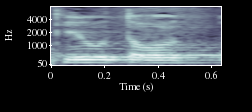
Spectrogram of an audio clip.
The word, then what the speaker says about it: Kyoto: Kyoto đúng là cái chữ nó là kinh đô. À, chứ kinh đô đọc là Kyoto.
